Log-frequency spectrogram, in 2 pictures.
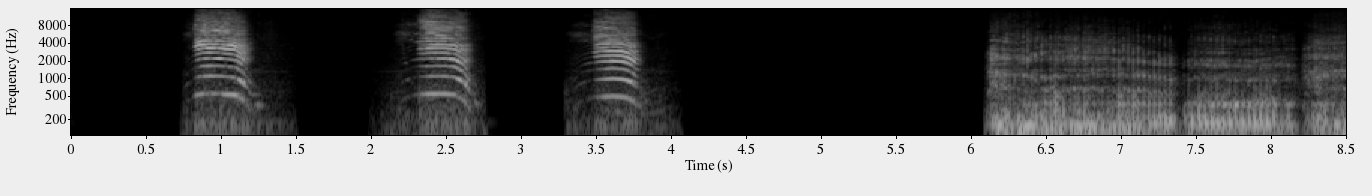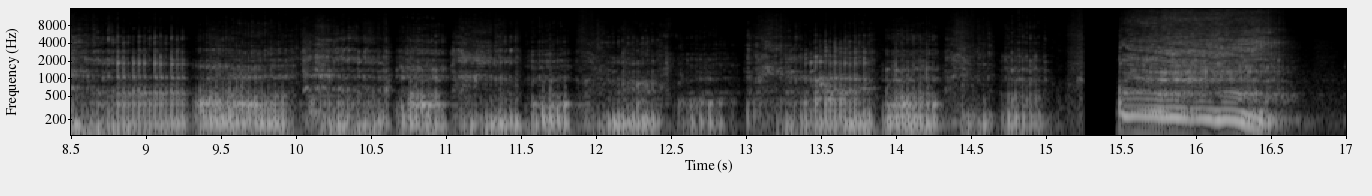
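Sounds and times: high bleating call: 0.8 - 1.3, 3.4 - 3.9
tiger growling and roaring: 6.1 - 17.0.

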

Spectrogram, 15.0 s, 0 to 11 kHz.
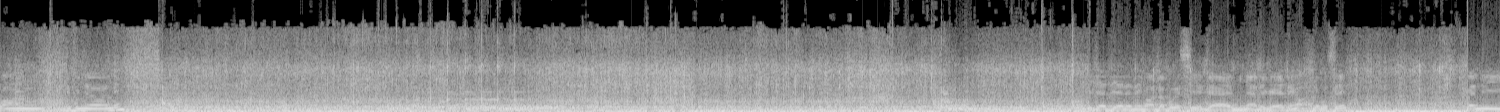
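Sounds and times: gas burner running: 0.0 - 15.0
oil frying and bubbling: 0.0 - 15.0.

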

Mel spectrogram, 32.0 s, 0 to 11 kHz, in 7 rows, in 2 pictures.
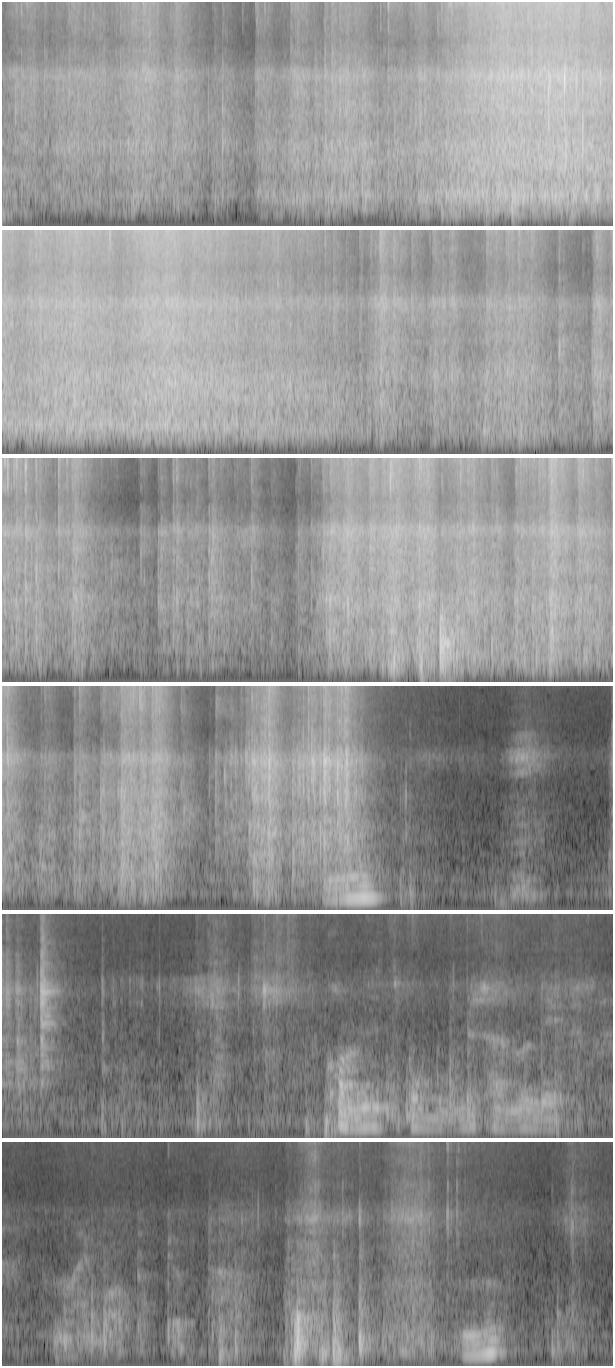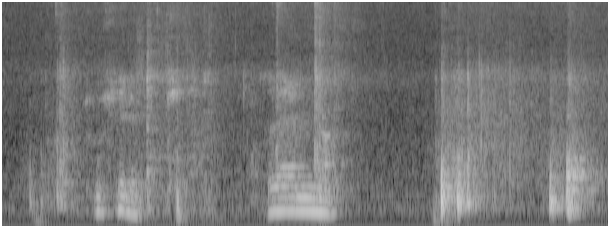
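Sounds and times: cereal clatter: 0.0 - 16.6
cereal pouring into metal tin: 0.0 - 16.6
plastic bag rustling: 0.0 - 16.8, 24.5 - 29.8, 30.7 - 32.0.

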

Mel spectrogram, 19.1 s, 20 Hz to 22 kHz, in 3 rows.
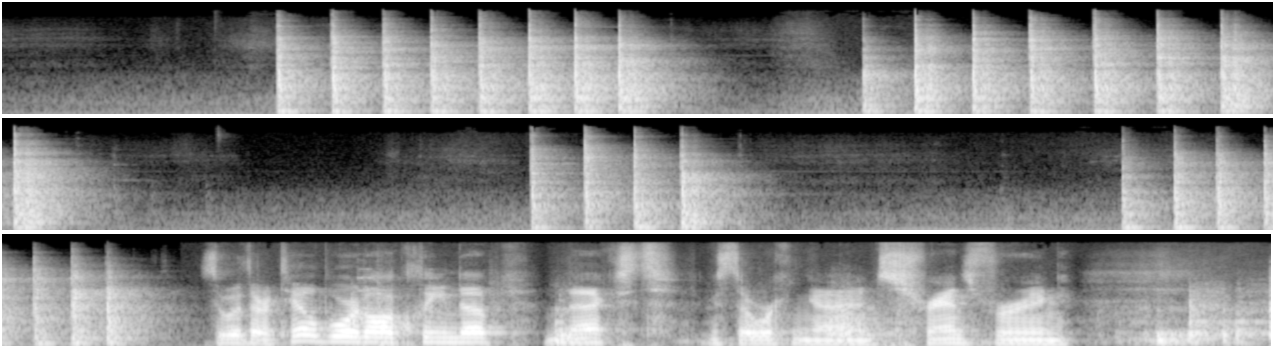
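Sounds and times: mallet striking chisel: 1.4 - 3.4, 4.3 - 6.9, 9.0 - 10.1, 12.0 - 13.5.

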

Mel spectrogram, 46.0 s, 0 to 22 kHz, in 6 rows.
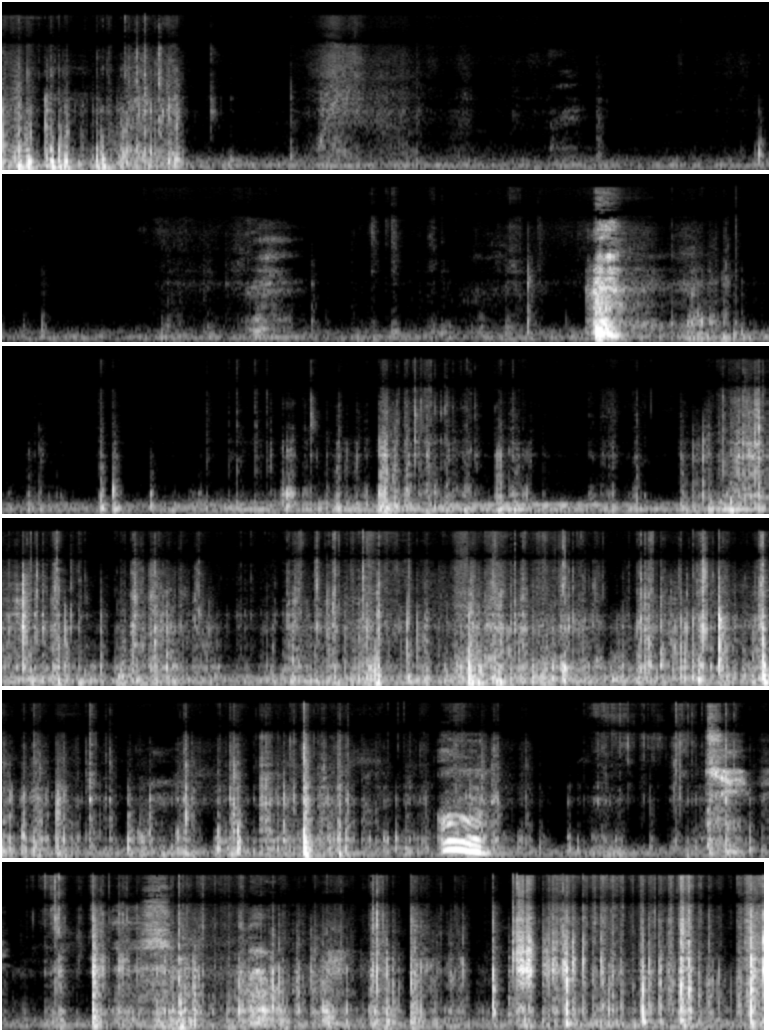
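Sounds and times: cardboard and plastic packaging tearing: 0.0 - 1.8, 17.8 - 20.6, 22.2 - 45.9.

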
